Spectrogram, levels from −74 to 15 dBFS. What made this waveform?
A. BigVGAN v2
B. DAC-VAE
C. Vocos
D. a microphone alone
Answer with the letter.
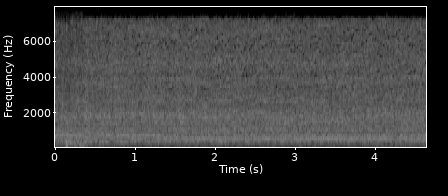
D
